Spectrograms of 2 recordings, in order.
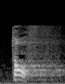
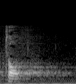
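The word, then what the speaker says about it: tof (טוב): is het Hebreeuwse woord tof. T-O-B, met een streepje, dan spreek je het uit. Zacht, althans, als een F. Kan ook hard uitgesproken worden, top.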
